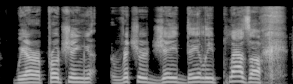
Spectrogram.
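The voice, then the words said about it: Put-on Chicago accent. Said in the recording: “I can do the accent. Because I'm from here.”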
